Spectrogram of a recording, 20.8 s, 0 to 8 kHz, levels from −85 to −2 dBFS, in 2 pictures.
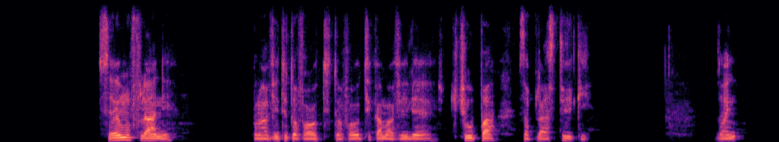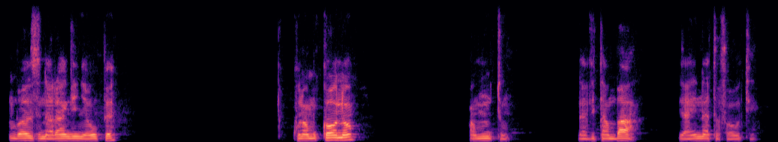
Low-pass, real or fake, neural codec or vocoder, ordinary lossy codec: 7.2 kHz; fake; codec, 16 kHz, 16 kbps, FreqCodec, larger model; Opus, 24 kbps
